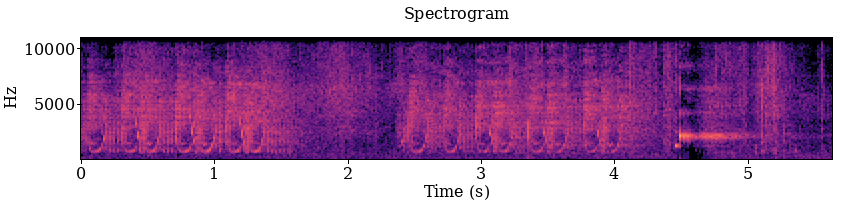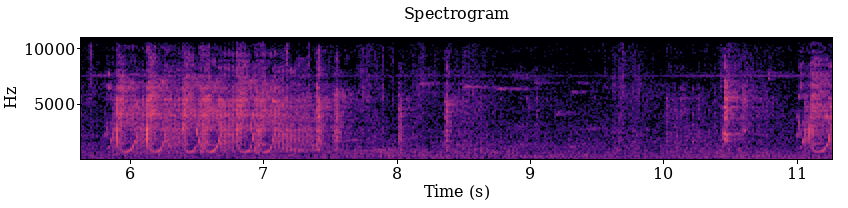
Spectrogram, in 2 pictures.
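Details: Lyrebird singing and dancing on a Katoomba forest walk in January 2013. It sings in loud bursts of rapid, rattling, chattering notes, each one to two seconds long, with short pauses between phrases.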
